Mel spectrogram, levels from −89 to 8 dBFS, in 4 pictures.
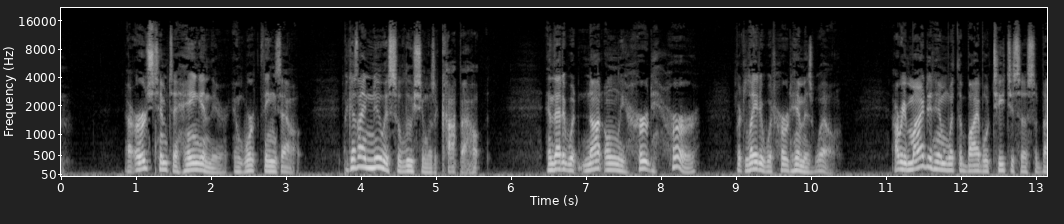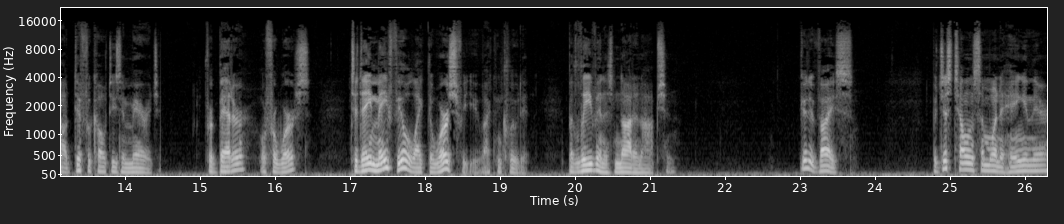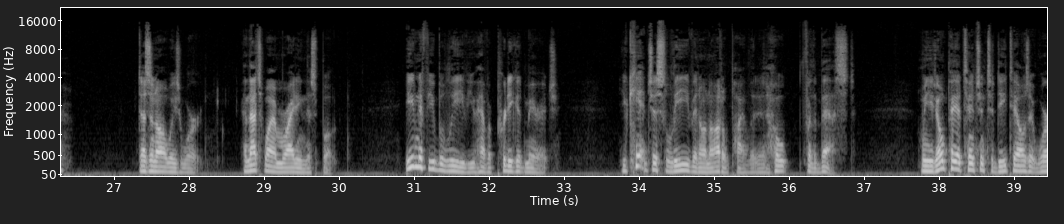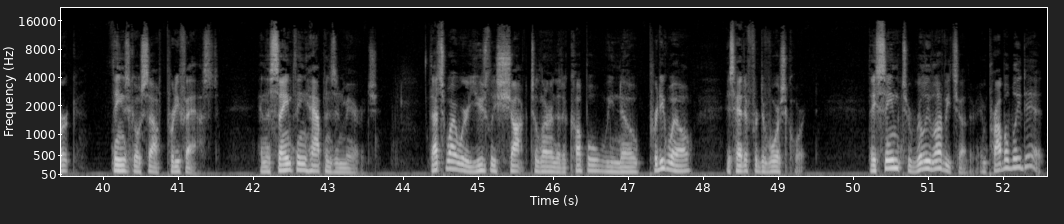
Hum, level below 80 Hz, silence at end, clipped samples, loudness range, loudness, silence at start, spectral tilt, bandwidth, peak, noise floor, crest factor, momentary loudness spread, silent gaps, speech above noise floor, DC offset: none; -44 dBFS; 0.1 s; under 0.1%; 5 LU; -18 LUFS; 0.05 s; -5.5 dB/octave; 16 kHz; -2 dBFS; -51 dBFS; 18 dB; 14 LU; none; 34 dB; under 0.1%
